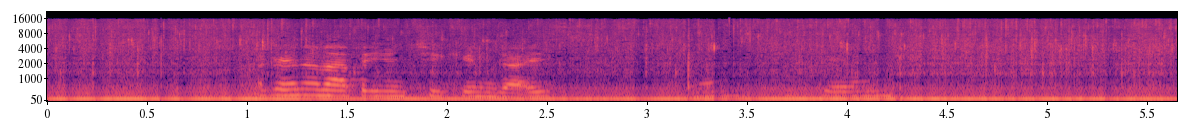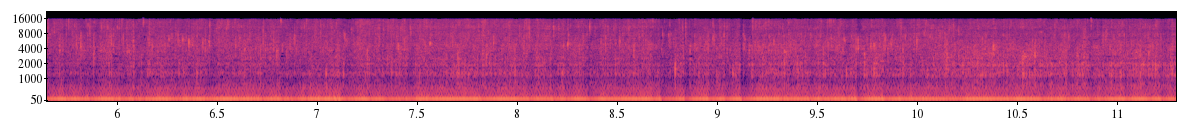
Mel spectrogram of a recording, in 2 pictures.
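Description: Food sizzles and crackles in a hot pot.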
